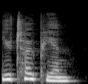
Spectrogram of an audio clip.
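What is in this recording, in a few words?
"Utopian", British English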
